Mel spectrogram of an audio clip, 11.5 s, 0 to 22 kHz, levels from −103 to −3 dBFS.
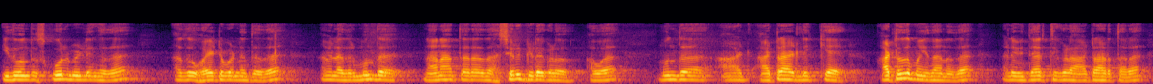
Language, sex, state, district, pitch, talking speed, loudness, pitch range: Kannada, male, Karnataka, Dharwad, 145 Hz, 140 wpm, -21 LUFS, 140-155 Hz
